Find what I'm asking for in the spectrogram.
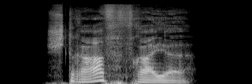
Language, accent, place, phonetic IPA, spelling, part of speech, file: German, Germany, Berlin, [ˈʃtʁaːfˌfʁaɪ̯ə], straffreie, adjective, De-straffreie.ogg
- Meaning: inflection of straffrei: 1. strong/mixed nominative/accusative feminine singular 2. strong nominative/accusative plural 3. weak nominative all-gender singular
